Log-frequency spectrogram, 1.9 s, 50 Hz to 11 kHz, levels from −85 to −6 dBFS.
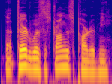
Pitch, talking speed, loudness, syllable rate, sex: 125 Hz, 255 wpm, -17 LUFS, 5.3 syllables/s, male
